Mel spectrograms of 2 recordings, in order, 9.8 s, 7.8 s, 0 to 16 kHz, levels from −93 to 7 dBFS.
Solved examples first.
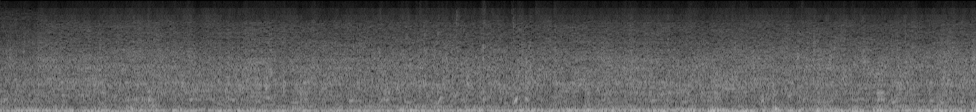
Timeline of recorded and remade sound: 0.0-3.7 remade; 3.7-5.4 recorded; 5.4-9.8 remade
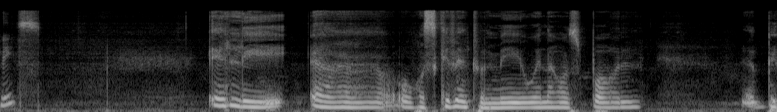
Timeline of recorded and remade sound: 0.0-2.3 remade; 2.3-2.9 recorded; 2.9-4.9 remade; 4.9-6.1 recorded; 6.1-7.8 remade

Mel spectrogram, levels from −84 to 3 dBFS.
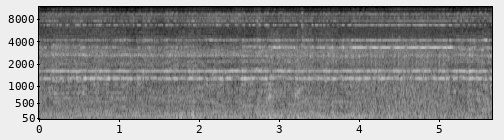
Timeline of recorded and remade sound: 0.0-3.9 remade; 3.9-5.1 recorded; 5.1-5.7 remade

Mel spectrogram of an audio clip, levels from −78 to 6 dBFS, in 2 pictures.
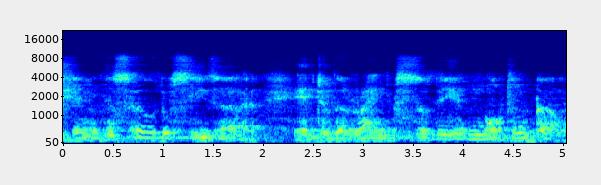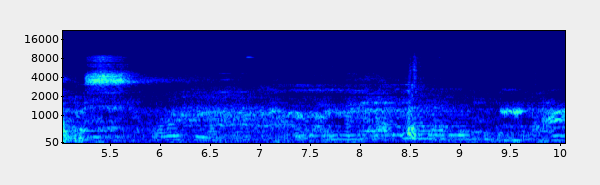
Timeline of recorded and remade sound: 0.0-1.9 remade; 1.9-3.2 recorded; 3.2-5.8 remade; 5.8-7.1 recorded; 7.1-8.5 remade; 8.5-9.1 recorded; 9.1-10.1 remade

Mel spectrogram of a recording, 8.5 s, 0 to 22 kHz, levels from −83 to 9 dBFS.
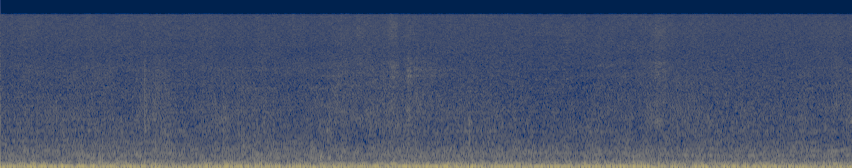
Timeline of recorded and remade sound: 0.0-3.7 remade; 3.7-5.3 recorded; 5.3-7.1 remade; 7.1-8.0 recorded; 8.0-8.5 remade

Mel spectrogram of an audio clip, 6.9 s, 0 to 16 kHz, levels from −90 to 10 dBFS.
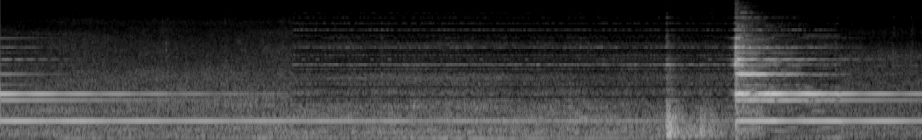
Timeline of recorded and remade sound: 0.0-2.2 recorded; 2.2-6.3 remade; 6.3-6.9 recorded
